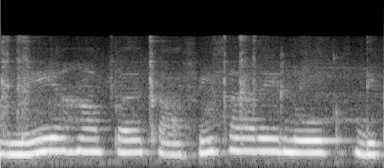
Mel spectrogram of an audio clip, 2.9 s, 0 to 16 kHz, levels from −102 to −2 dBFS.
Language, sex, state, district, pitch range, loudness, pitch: Hindi, female, Maharashtra, Gondia, 230-260 Hz, -13 LUFS, 245 Hz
